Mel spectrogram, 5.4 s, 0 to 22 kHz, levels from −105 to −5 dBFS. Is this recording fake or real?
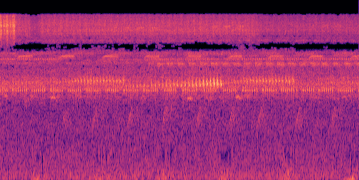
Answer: fake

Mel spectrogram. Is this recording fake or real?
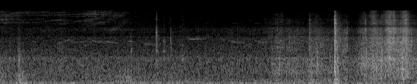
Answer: real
